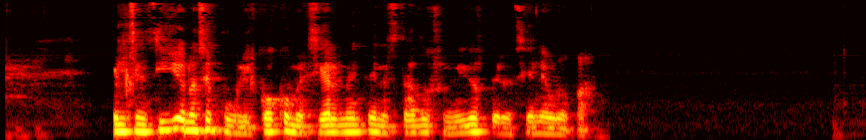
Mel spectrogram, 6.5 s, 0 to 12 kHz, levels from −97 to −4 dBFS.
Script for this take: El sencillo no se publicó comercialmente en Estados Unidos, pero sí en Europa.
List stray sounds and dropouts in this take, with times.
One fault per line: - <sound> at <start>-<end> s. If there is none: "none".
none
